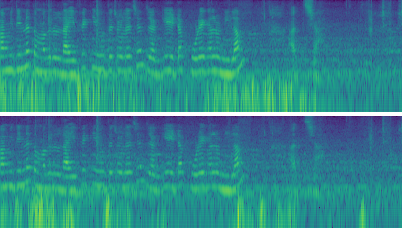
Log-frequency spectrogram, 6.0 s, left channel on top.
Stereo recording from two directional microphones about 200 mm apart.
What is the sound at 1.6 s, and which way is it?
A woman's voice, 55° left (ahead or behind).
